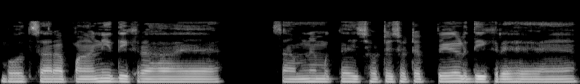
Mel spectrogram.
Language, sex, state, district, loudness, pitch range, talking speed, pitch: Hindi, male, Bihar, Jamui, -19 LUFS, 125-130 Hz, 145 wpm, 125 Hz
